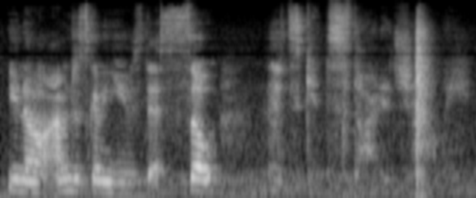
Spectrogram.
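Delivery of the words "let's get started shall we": playful whisper; hushed, teasing whisper to the viewers. Real, not acted. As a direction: whisper it like a secret start. Playful start of demo.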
